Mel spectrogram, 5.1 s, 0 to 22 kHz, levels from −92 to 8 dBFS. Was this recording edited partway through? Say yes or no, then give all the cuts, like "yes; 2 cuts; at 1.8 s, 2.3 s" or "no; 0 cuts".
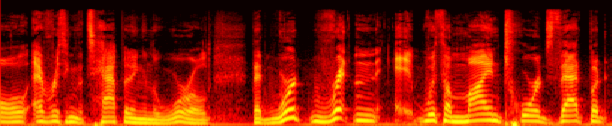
no; 0 cuts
